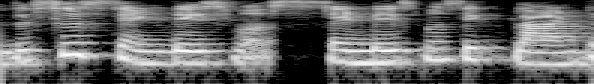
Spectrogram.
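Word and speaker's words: Scenedesmus: इसमें S silent रहता है बच्चों। This is सेंडेस्मस।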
